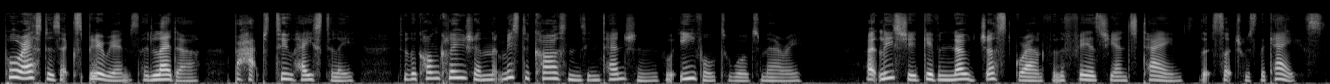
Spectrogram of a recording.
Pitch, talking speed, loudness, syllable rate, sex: 215 Hz, 170 wpm, -21 LUFS, 5.0 syllables/s, female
